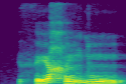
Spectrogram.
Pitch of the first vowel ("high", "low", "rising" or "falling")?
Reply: rising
